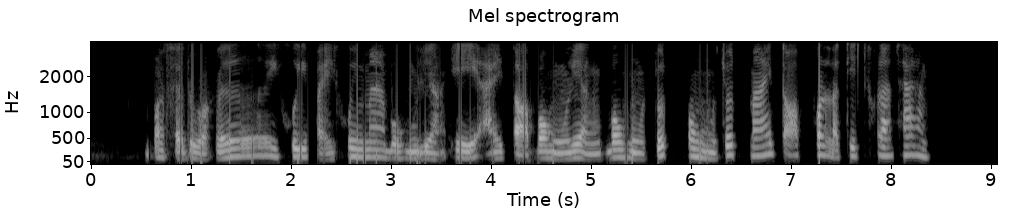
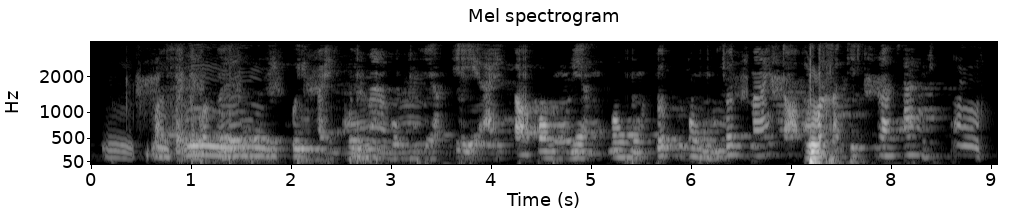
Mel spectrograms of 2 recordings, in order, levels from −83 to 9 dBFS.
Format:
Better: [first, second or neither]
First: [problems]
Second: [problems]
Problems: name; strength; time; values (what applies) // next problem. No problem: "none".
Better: first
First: none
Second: noise reduction (classical method WPE with log-MMSE)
